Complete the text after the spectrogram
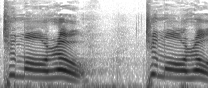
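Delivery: ടുമോറോ ending in a long "oh"; long O demo. Shown as a demonstration. Teacher contrasting tomorrow with how, long O demo. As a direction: say ടുമോറോ separately, showing the final "oh". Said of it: "ഇവിടെ O എന്ന് പറഞ്ഞിട്ടാണ് use ചെയ്യുന്നത്".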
